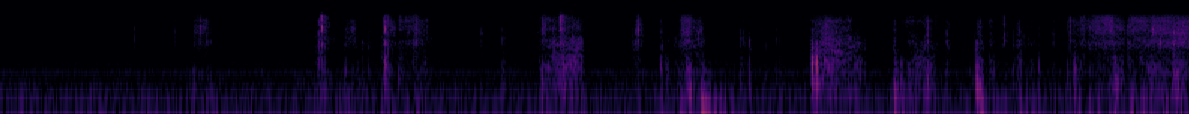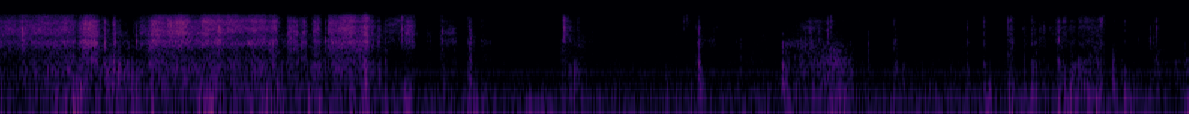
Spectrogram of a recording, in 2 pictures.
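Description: Origami paper being folded and creased by hand: scattered crisp taps and rustles as fingers press the folds, with a few seconds of continuous rustling in the middle as the sheet is slid and smoothed.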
